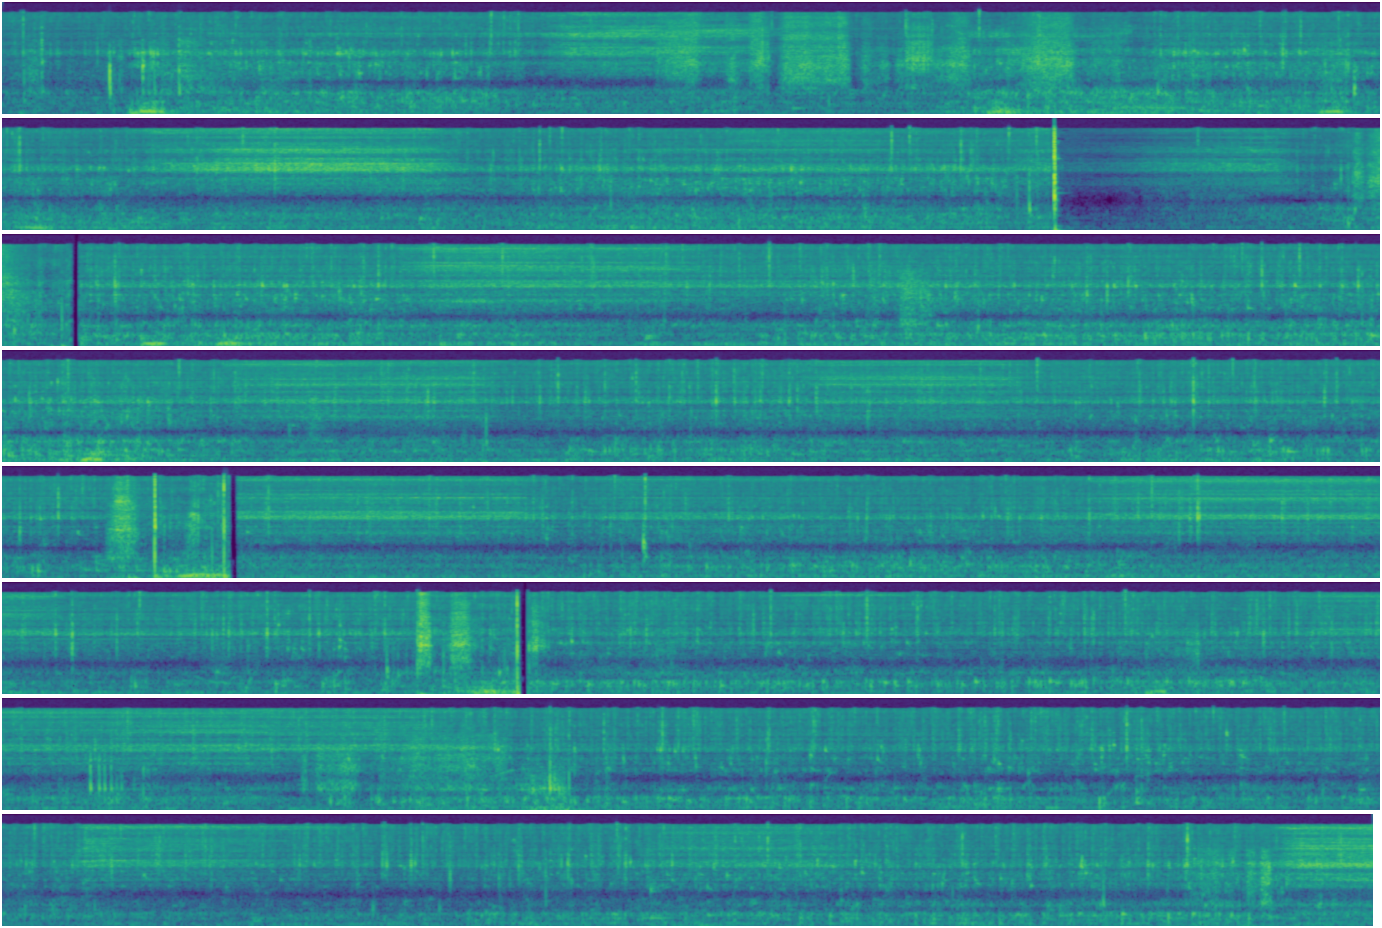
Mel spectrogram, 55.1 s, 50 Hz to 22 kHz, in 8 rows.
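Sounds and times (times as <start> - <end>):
scuba exhaust bubbles rushing: 0.0 - 7.8, 13.5 - 21.9, 34.9 - 55.0
underwater hiss with crackling: 0.0 - 55.0.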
